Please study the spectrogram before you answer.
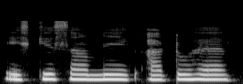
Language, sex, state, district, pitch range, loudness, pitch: Hindi, female, Jharkhand, Palamu, 220-235 Hz, -11 LUFS, 230 Hz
